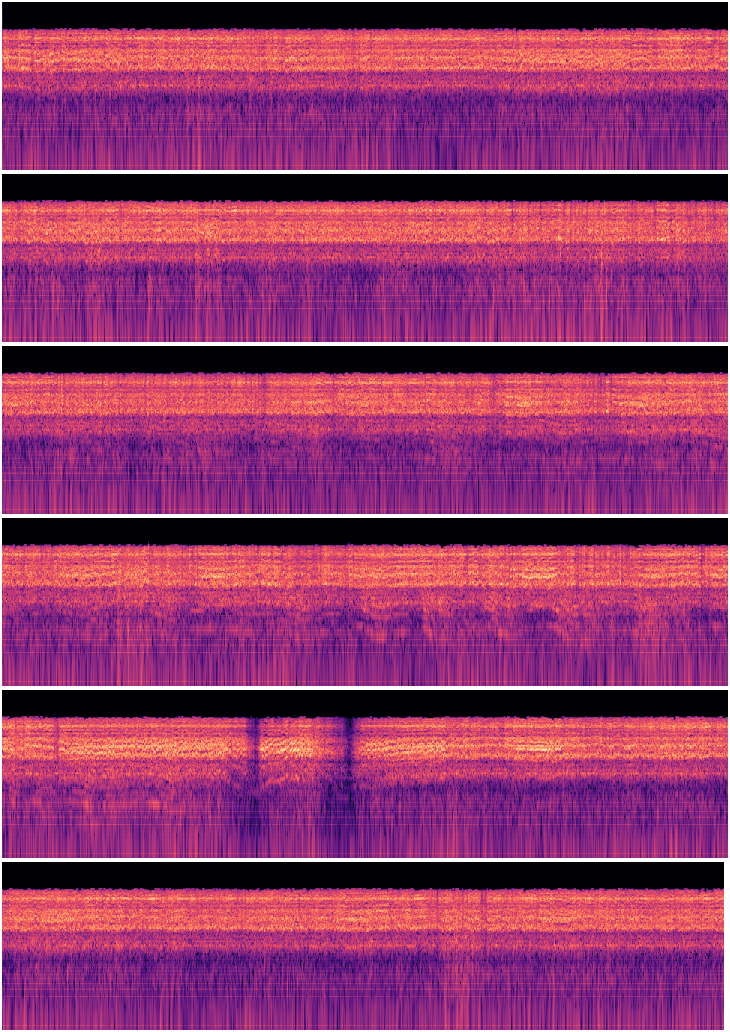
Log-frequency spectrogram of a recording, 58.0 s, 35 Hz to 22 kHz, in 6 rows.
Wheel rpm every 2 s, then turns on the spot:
210, 230, 230, 220, 220, 240, 230, 230, 230, 230, 230, 230, 230, 230, 230, 220, 230, 230, 220, 230, 190, 120, 200, 230, 220, 230, 230, 230, 230.
none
